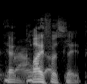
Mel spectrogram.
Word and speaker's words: glyphosate: Glyphosate. Glyphosate, that's pronounced.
